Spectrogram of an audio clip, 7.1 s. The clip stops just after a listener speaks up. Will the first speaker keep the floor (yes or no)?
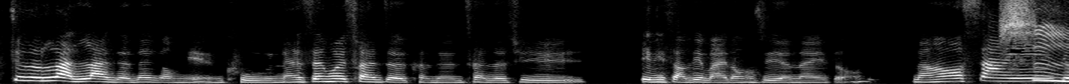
yes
